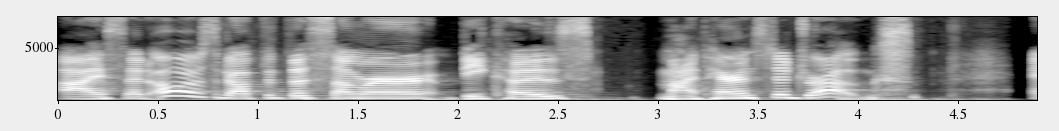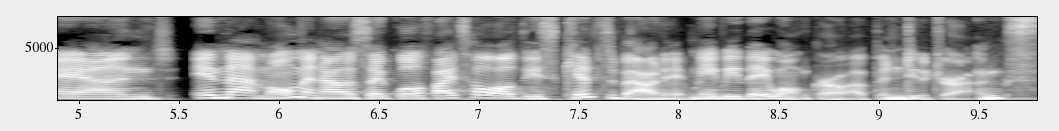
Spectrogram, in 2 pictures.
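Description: A woman with an unremarkable speaking voice, medium in pitch, in an American accent at a moderate pace. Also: ordinary pitch variation. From New Jersey. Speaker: policy researcher, former foster youth. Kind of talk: personal testimony in podcast interview.

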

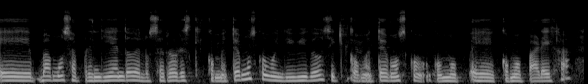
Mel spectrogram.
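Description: A woman's normal speaking voice, fairly low in pitch, at a fairly quick pace with hardly any pauses, ordinary pitch variation and big swings in loudness. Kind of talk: panel discussion.

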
